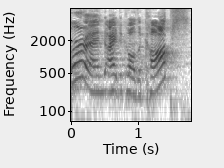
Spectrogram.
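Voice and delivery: ordinary delivery

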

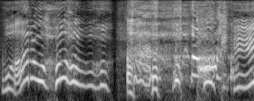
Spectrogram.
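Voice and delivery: high shocked squeal; prim, scandalized surprise; shocked gasp. Retold or imitated. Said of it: "I'm like a school teacher".

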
